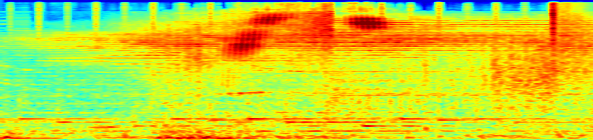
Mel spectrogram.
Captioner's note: machinery whirring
